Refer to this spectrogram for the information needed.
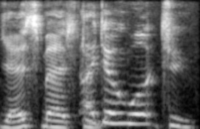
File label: annoyed; ogre; orcs; war2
